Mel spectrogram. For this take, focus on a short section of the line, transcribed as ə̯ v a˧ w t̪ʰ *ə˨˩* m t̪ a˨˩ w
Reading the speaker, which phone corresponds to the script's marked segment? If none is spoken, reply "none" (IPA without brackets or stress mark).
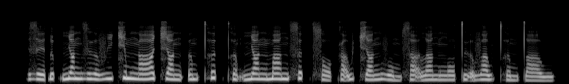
ə˨˩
